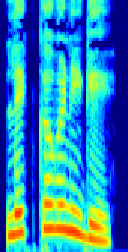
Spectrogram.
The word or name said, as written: ಲೆಕ್ಕವಣಿಗೆ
